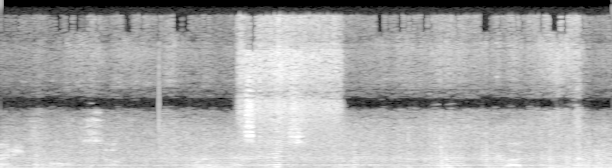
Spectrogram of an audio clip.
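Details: A colony of honey bees being removed from inside a church building's wall in Monrovia for relocation to a beekeeper. A constant deep hum fills the clip, with brief speech and handling noises on top.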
